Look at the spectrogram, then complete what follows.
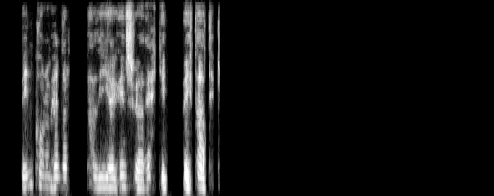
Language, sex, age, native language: Icelandic, male, 60-69, Icelandic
